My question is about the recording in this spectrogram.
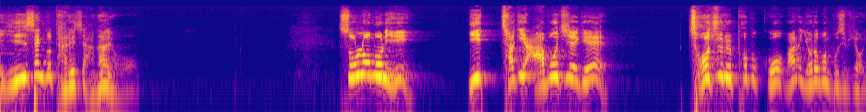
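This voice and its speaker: High-voiced Korean man preaching. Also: slightly rough. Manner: emphatic, rhetorical questions to the congregation. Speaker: pastor. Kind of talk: sermon.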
